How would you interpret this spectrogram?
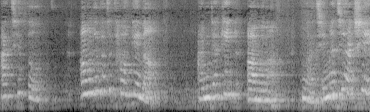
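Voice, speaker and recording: A woman acting an eager, lonely little schoolgirl in a stage drama, with a childlike, pleading, excitable delivery. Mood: fond, happy. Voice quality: childlike, high voice. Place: large hall at a recitation festival. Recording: echoey hall, distant mic, faint noise.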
